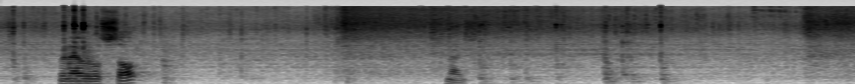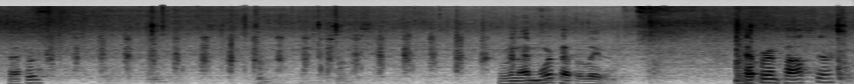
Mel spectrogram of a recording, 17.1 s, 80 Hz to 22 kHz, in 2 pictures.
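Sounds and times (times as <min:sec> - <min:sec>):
vegetables sizzling in a pan: 0:00.0 - 0:17.0
pepper mill grinding: 0:08.6 - 0:14.2.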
